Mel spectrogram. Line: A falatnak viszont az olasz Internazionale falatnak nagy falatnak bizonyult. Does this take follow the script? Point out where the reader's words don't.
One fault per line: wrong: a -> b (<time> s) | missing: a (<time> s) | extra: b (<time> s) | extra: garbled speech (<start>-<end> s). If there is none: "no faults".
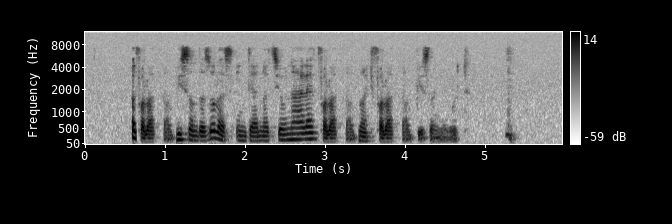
no faults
